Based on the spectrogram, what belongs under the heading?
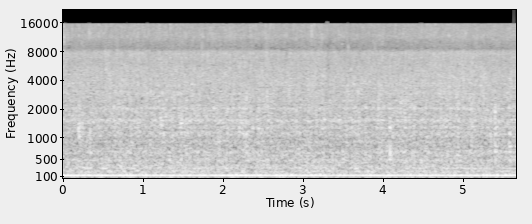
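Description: Thin chicken breast strips deep-frying in hot oil: a steady sizzling hiss, with a steady low hum from the range hood fan underneath.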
